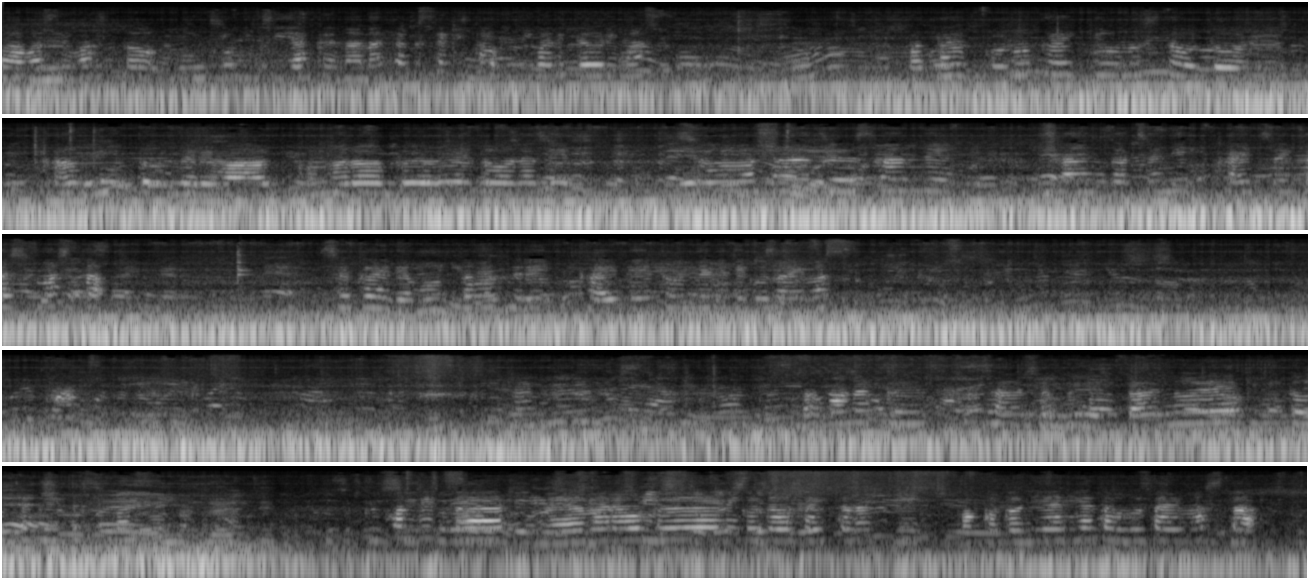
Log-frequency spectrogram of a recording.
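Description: Hinoyama Ropeway gondola cabin in motion: a steady low rumble and hum, with voices talking in the cabin. The rumble drops off sharply near the end as the car comes into the station.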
